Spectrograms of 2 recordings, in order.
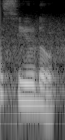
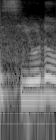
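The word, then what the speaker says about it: pseudo: मतलब ये feet actual में नहीं है, इसलिए यहाँ पे नाम जुड़ गया स्यूडो। बायोलॉजी में जहाँ पे भी स्यूडो वर्ड आ जाए, टी साइलेंट है यहाँ पे, उसका मतलब होता है फॉल्स।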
